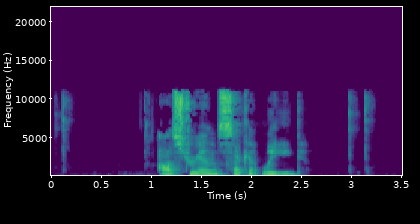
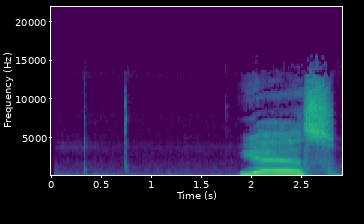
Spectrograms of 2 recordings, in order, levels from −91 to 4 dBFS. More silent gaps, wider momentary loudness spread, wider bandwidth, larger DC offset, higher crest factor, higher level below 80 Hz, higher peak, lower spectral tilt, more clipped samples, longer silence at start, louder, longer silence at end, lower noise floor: neither; first, 24 LU vs 6 LU; second, 11.5 kHz vs 15 kHz; neither; first, 24 dB vs 16 dB; second, -76 dBFS vs -68 dBFS; first, -6 dBFS vs -14 dBFS; about the same, -1.5 dB/octave vs -1.5 dB/octave; neither; second, 0.1 s vs 1.9 s; about the same, -24 LUFS vs -25 LUFS; first, 1 s vs 0.1 s; first, -83 dBFS vs -70 dBFS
